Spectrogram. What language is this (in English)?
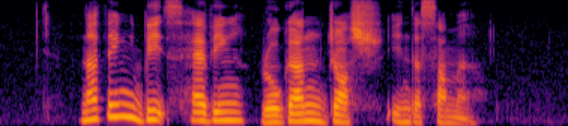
English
